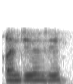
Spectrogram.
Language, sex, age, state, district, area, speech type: Dogri, male, 30-45, Jammu and Kashmir, Udhampur, urban, conversation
